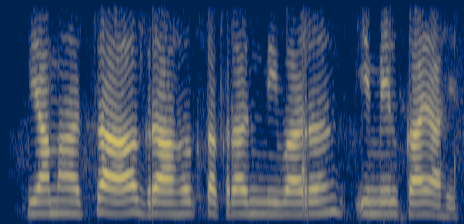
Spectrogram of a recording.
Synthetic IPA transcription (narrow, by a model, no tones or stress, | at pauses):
jamat͡saɡɾaɦəkt̪əkɾaɾniʋaɾəɳimelkajaɦe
